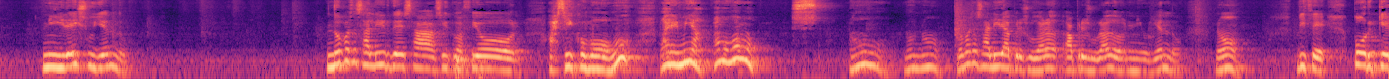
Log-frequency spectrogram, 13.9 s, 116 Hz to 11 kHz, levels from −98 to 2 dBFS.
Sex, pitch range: female, 230-320 Hz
